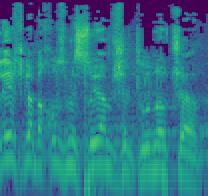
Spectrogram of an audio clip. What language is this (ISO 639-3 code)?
heb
